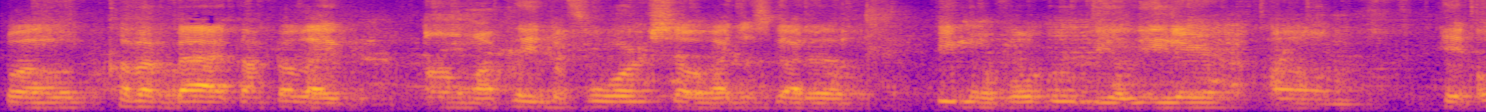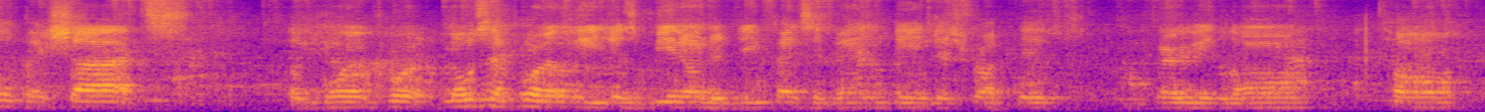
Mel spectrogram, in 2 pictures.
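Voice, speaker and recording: Flat-toned man in his thirties. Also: medium pitch, measured pace. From Jamaica. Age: 30s. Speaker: national team basketball player. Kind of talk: answering press questions. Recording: roomy, crowd noise behind.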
